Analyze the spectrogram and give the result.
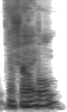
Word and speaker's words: Charbon: Eh, volgens mij spreek je het uit als Garbon. Oké, Charbon.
